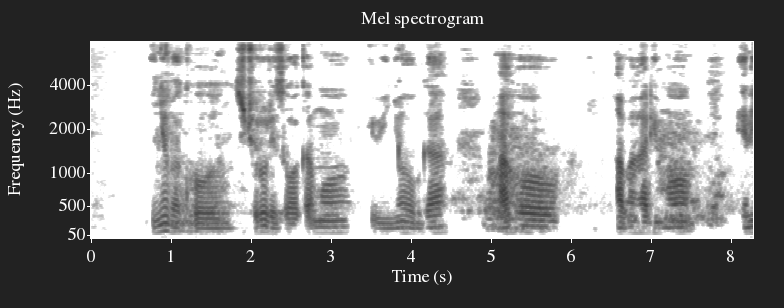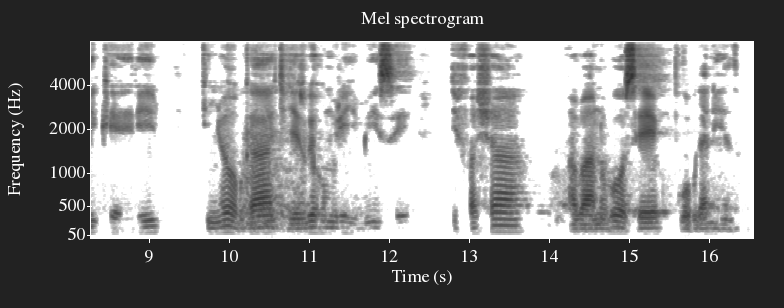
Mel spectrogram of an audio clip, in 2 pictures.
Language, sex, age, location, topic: Kinyarwanda, male, 18-24, Burera, finance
